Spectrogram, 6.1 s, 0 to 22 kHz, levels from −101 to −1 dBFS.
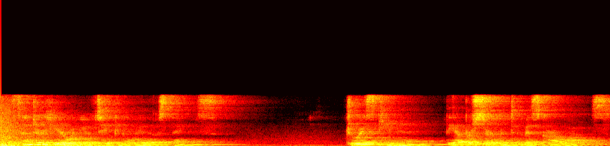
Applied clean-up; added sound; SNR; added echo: none; Gunshot, gunfire; 10 dB; reverberation time 1.1 s.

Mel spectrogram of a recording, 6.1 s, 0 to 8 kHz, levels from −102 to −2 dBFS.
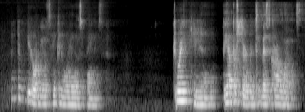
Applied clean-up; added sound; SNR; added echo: neural mask model DeepFilterNet 3.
